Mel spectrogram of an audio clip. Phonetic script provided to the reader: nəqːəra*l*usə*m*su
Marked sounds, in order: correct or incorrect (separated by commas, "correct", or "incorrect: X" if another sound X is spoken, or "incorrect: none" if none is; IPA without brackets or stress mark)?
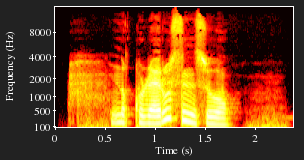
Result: incorrect: ɾ, incorrect: n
